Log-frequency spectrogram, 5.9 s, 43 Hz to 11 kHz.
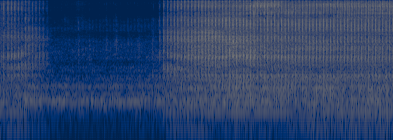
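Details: Shockwave (pressure-wave) therapy for plantar fasciitis on a woman's foot: rapid regular mechanical pulsing, about 230 pulses a minute, briefly quieter then louder, from a compressed-air handpiece applied with light contact and conductance gel at the fascia origin.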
